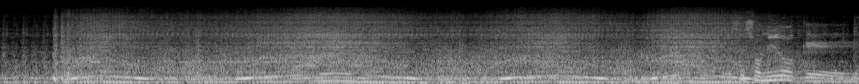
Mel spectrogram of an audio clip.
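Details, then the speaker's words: Yamaha FZ 2.0 motorcycle with a buzzy, wasp-like whine rising and falling with revs over the engine note; burnt stator, confirmed on teardown. "suena como tipo avispa se debe al estator. Y lo sé porque anteriormente ya tuve una de estas."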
